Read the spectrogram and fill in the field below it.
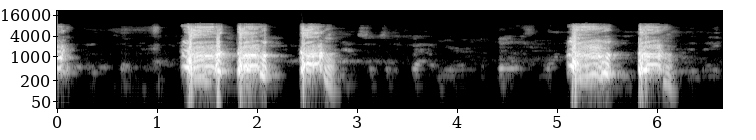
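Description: An adult gives five harsh bursts in two groups, three then two, a mix of coughing and throat clearing after inhaling smoke, in a quiet room.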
